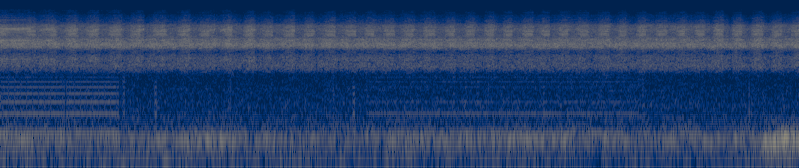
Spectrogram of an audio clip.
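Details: Crickets at one of the bays on Korčula: a dense, high, hissing buzz throbbing about two and a half times per second, steady throughout, with a low steady tone with overtones sounding briefly at the start and again in the middle.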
